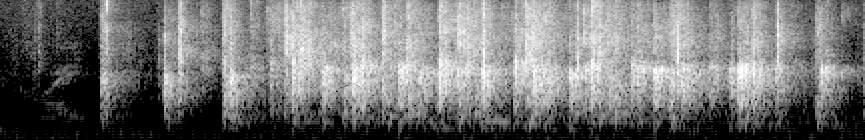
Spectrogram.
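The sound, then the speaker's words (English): A crowd breaks into applause: scattered claps begin after half a second, then swell into a steady, dense patter of many hands that holds strong to the end, with faint voices mixed underneath. “And he's been giving him a clap because he's been doing amazing work on hosting.”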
